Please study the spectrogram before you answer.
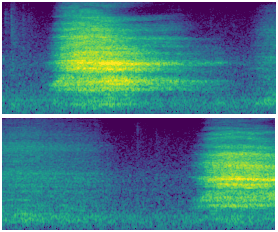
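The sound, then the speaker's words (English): Cleansing breaths drawn in through the nose and let out through the mouth during a yoga session: three airy, breathy rushes, the first and last strong and the middle one softer, with no talk. “I want you to take three cleansing breaths. Your cleansing breaths just simply mean in through the nose and out through the mouth.”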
